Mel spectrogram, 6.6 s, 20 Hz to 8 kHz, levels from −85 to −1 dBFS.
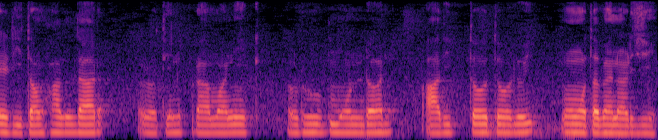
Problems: constant background noise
